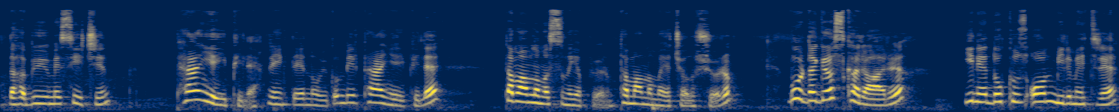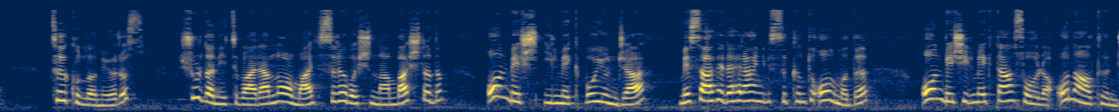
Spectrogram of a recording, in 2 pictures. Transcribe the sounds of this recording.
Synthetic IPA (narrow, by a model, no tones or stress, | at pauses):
d̪aɦabyjyme̞siːt͡ʃʰin | pʰænjajipʰilʲɛ̰ɾɛɲclʲe̞ɾinɛujɡunbiɾpʰænjajipʰilʲɛ | t̪ʰamamlˠamasɯnɯjapʰɯjo̞̰ɾumt̪ʰamamlˠamajat͡ʃʰalˠɯʃɯjo̞ɾum | buɾd̪aɟø̞z̥kʰaɾaːɾɯ | jinɛd̪o̞kʰuzo̞nmilʲimɛt̪ɾɛ | t̪ʰɯːkʰulˠːanɯjo̞ɾuz̥ | ʃuɾd̪aniːt̪ʰibaːɾænːo̞ɾmalʲsɯɾabaʃɯnd̪anbaʃlˠad̪ɯm | o̞nbɛʃilʲmɛcbo̞jund͡ʒamesaːfe̞d̪ɛɦɛɾhaɲɟibisɯkɯnt̪ʰɯʔo̞lˠmad̪ɯ | o̞nbɛʃilʲmɛct̪ʰænso̞nɾaʔo̞nalˠt̪ʰɯn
